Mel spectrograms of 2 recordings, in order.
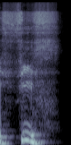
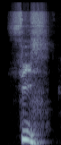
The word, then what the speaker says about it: fils: Like, and in that case, you say fils, fils. You don't say fils, you say fils, as the L is silent.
